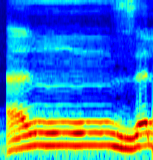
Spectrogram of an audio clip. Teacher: Kemudian an tahan zalna. Awas huruf lam di sini tidak boleh memantul ya.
